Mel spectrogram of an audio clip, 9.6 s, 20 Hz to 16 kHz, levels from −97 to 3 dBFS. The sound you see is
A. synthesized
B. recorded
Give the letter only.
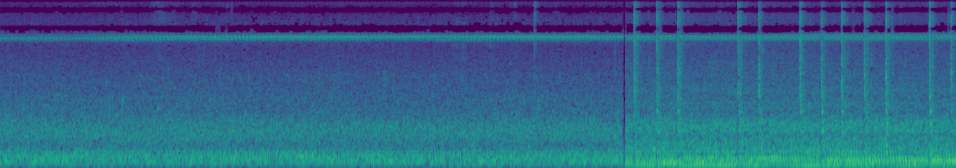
B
